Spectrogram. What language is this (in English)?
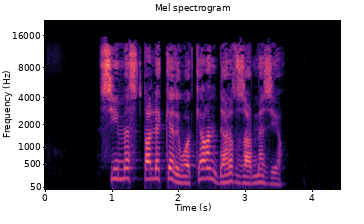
Kabyle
